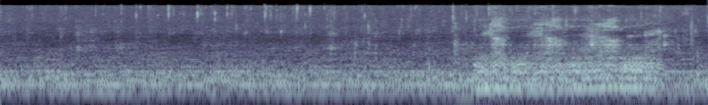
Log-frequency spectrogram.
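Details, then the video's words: Female house cat eating her meal and tasting the gravy, making 'yum yum'-like talking sounds: a short run of rising and falling voiced murmurs near the end, over a steady low indoor hum and faint dripping clicks. "Talking Cat LOVES Her Food!"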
